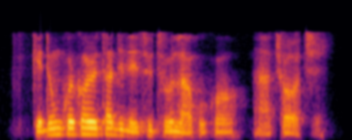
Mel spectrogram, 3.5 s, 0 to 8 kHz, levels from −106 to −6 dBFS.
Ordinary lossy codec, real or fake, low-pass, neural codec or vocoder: AAC, 16 kbps; fake; 7.2 kHz; codec, 16 kHz, 0.9 kbps, LongCat-Audio-Codec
